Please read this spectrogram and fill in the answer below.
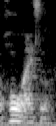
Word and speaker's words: Hoheisel: But my grandma tells me the second H is silent, so Hoheisel.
